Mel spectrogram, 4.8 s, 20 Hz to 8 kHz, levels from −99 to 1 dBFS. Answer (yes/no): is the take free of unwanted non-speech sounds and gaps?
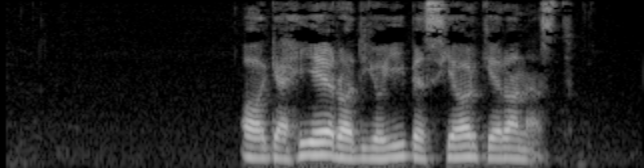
yes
